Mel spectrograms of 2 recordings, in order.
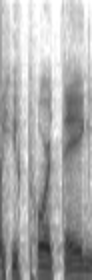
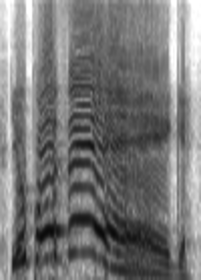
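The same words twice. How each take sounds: First: Said in the usual way. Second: Much higher, louder, very slow sarcastic coo; hammed-up syrupy sarcasm; mock sympathy. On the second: Shown as a demonstration. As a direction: drag out the fake pity on "thing".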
